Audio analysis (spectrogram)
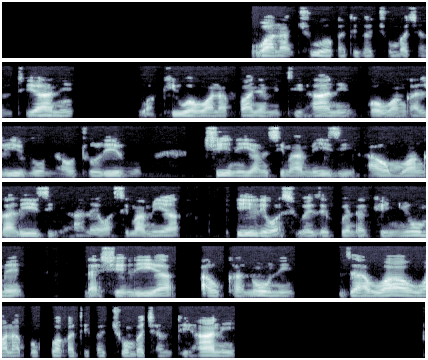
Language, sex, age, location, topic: Swahili, male, 25-35, Dar es Salaam, education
